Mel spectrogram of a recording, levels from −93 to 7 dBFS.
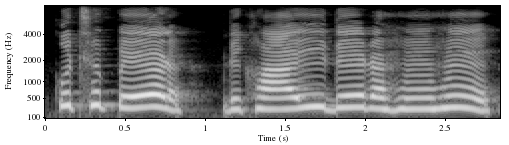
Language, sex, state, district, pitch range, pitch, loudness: Hindi, female, Madhya Pradesh, Bhopal, 255-290 Hz, 270 Hz, -12 LUFS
